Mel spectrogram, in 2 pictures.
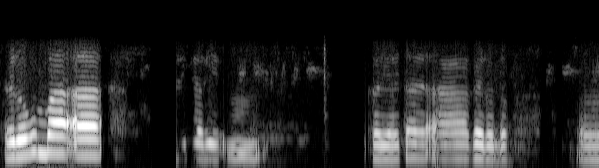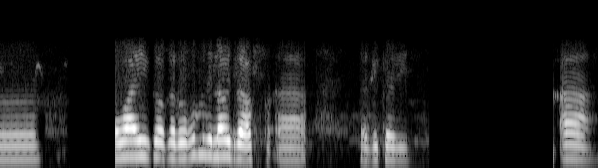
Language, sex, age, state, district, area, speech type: Manipuri, female, 30-45, Manipur, Imphal East, rural, conversation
